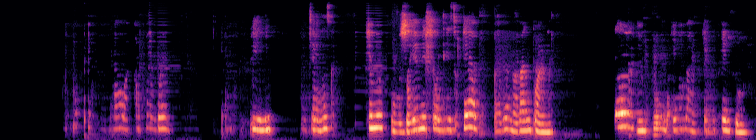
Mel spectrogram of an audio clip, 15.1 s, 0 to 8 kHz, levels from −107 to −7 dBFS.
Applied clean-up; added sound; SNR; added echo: neural mask model DeepFilterNet 3.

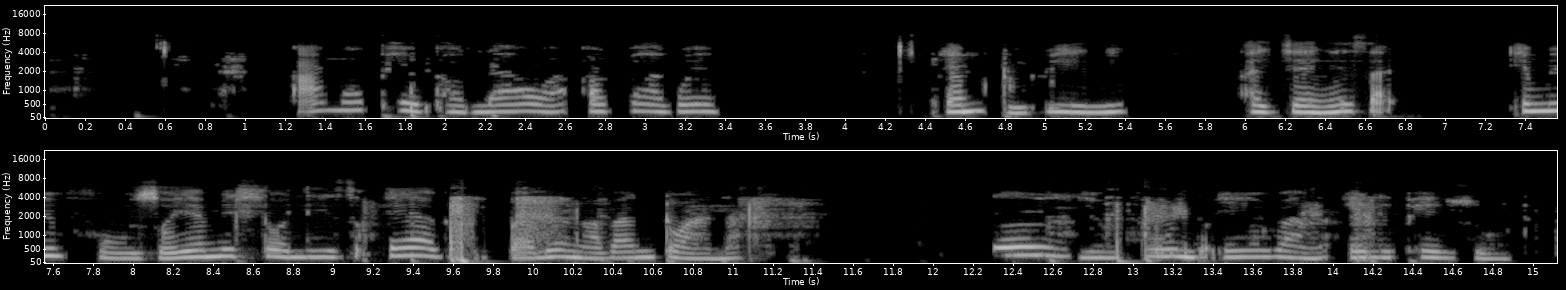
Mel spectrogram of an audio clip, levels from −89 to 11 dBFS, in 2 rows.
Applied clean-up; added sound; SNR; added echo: none; none; none; none.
